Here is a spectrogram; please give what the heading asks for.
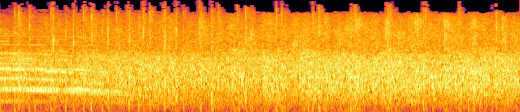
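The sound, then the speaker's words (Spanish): Dense, loud applause and clapping from an audience runs unbroken through the whole clip, with no voices rising above it. “un aplauso para Carlos!”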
